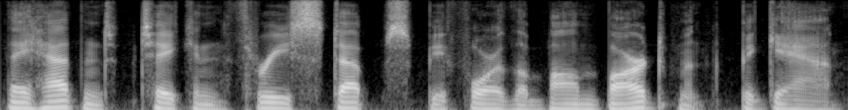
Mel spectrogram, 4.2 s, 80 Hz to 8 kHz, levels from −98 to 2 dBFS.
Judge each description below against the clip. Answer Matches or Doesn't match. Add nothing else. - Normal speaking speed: Doesn't match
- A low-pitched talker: Matches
